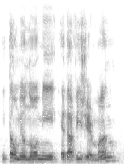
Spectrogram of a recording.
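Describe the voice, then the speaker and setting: A man in his thirties from Brazil, a pastor guest answering interview questions in a friendly, quick, slightly hesitant way. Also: mid-range voice, lo-fi sound.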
